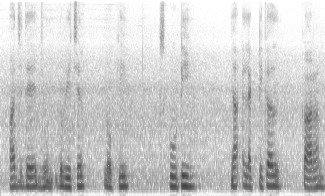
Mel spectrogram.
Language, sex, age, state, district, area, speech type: Punjabi, male, 30-45, Punjab, Gurdaspur, rural, spontaneous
